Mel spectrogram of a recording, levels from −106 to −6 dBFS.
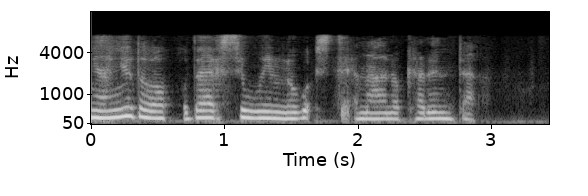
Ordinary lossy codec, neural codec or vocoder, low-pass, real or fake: none; codec, 16 kHz, 1.1 kbps, Voila-Tokenizer; 7.2 kHz; fake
